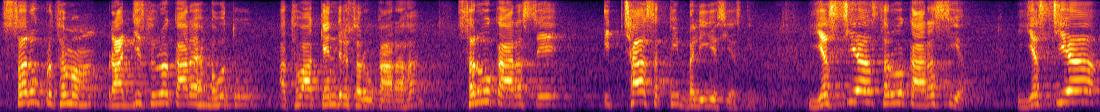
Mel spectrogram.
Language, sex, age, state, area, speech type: Sanskrit, male, 30-45, Rajasthan, urban, spontaneous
